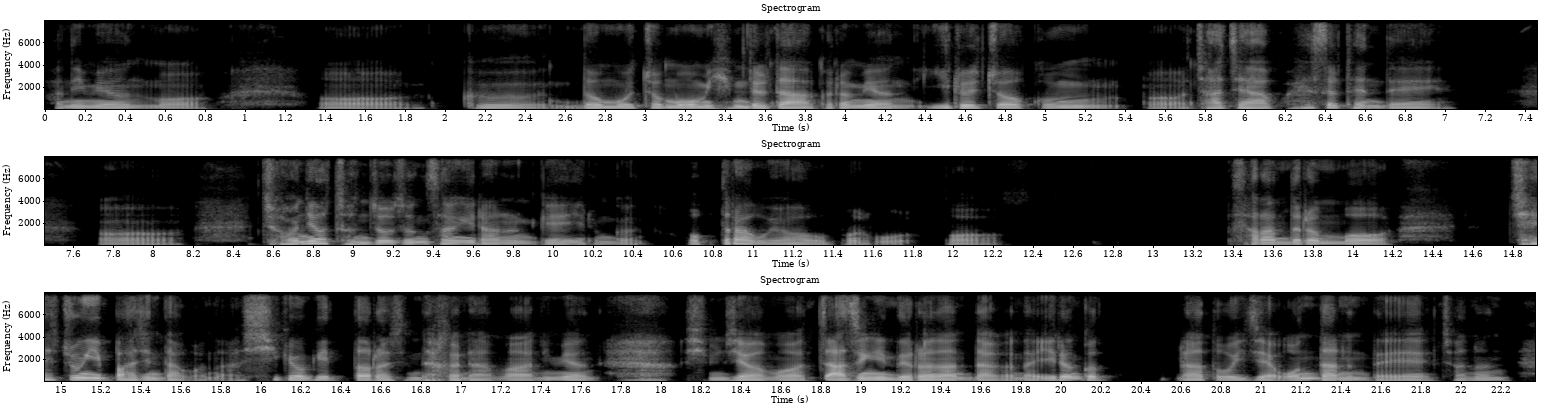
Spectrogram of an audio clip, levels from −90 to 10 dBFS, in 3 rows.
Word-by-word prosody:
아니면 105 Hz, -2 st, -1 dB
뭐 90 Hz, +1 st, -6 dB, 0.5 s
어 -, -, -6 dB, 0.3 s
그 95 Hz, -5 st, -3 dB, 0.2 s
너무 105 Hz, 0 st, +2 dB
좀 110 Hz, -3 st, 0 dB
몸이 110 Hz, +3 st, +4 dB
힘들다 115 Hz, -4 st, +3 dB
그러면 100 Hz, -3 st, 0 dB
일을 110 Hz, +5 st, +2 dB
쪼끔 110 Hz, -3 st, 0 dB, 0.2 s
어 -, -, -7 dB
자제하고 115 Hz, -2 st, -1 dB
했을 150 Hz, +7 st, 0 dB
텐데 95 Hz, -, -3 dB, 0.7 s
어 -, -, -7 dB, 0.6 s
전혀 145 Hz, -, +4 dB
전조증상이라는 140 Hz, -, 0 dB
게 115 Hz, +5 st, -2 dB
이런 120 Hz, -4 st, -6 dB
건 110 Hz, +1 st, -8 dB, 0.2 s
없더라고요. 90 Hz, +7 st, 0 dB
그러고 -, -, -8 dB
뭐 -, -, -6 dB, 1.1 s
사람들은 120 Hz, -3 st, +2 dB
뭐 90 Hz, -3 st, +1 dB, 0.6 s
체중이 170 Hz, -2 st, +4 dB
빠진다거나 100 Hz, -5 st, 0 dB
식욕이 155 Hz, -4 st, +1 dB
떨어진다거나 110 Hz, -7 st, 0 dB
뭐 85 Hz, +1 st, -2 dB
아니면 95 Hz, +1 st, -1 dB, 0.4 s
심지어 105 Hz, -2 st, +1 dB
뭐 85 Hz, -2 st, 0 dB
짜증이 120 Hz, +3 st, +5 dB
늘어난다거나 90 Hz, -4 st, +3 dB
이런 140 Hz, +1 st, +3 dB, 0.5 s
거라도 105 Hz, -2 st, 0 dB
이제 95 Hz, +1 st, 0 dB
온다는데 110 Hz, -, +1 dB
저는 110 Hz, -2 st, -6 dB
110 Hz, 280 characters per minute, -29 LUFS, 95-120 Hz, 1.1 s, 짜증이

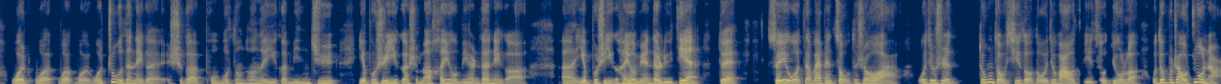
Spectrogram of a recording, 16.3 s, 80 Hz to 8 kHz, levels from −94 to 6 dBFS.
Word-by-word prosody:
我 165 Hz, +5 st, +4 dB
我 155 Hz, -3 st, 0 dB
我 160 Hz, -1 st, -1 dB
我 155 Hz, -4 st, -3 dB
我 160 Hz, +1 st, -3 dB
住 245 Hz, -, +1 dB
的 170 Hz, -6 st, -1 dB
那 150 Hz, -3 st, -2 dB
个 130 Hz, -4 st, -5 dB
是 -, -, -4 dB
个 155 Hz, -6 st, -1 dB
普 170 Hz, +6 st, -8 dB
普 185 Hz, -6 st, -5 dB
通 165 Hz, +3 st, -6 dB
通 165 Hz, 0 st, -5 dB
的 145 Hz, -2 st, -3 dB
一 140 Hz, +1 st, -4 dB
个 145 Hz, 0 st, -4 dB
民 135 Hz, +6 st, -3 dB
居， 205 Hz, +3 st, -2 dB, 0.3 s
也 155 Hz, +1 st, +2 dB
不 170 Hz, +4 st, -3 dB
是 200 Hz, 0 st, +3 dB
一 175 Hz, 0 st, 0 dB
个 175 Hz, 0 st, -1 dB
什 165 Hz, -, -5 dB
么 155 Hz, +4 st, -2 dB
很 160 Hz, -2 st, -1 dB
有 165 Hz, -4 st, -1 dB
名 135 Hz, -1 st, -4 dB
儿 145 Hz, +3 st, -4 dB
的 175 Hz, 0 st, +2 dB
那 150 Hz, -4 st, -3 dB
个， -, -, -6 dB, 0.4 s
嗯， 145 Hz, -2 st, -2 dB
也 155 Hz, +1 st, +3 dB
不 165 Hz, +6 st, -3 dB
是 190 Hz, +3 st, 0 dB
一 185 Hz, -, -1 dB
个 185 Hz, -, -4 dB
很 190 Hz, +2 st, +3 dB
有 185 Hz, -3 st, +4 dB
名 150 Hz, -1 st, 0 dB
儿 -, -, -2 dB
的 175 Hz, -, +6 dB
旅 145 Hz, -4 st, +2 dB
店 220 Hz, +11 st, +5 dB, 0.2 s
对。 -, -, +3 dB, 0.3 s
所 210 Hz, -, +6 dB
以 235 Hz, -, +8 dB
我 180 Hz, -8 st, +5 dB
在 185 Hz, -, -1 dB
外 225 Hz, +1 st, +3 dB
面 210 Hz, 0 st, -2 dB
走 130 Hz, -11 st, -1 dB
的 170 Hz, -, -7 dB
时 185 Hz, +3 st, -3 dB
候 205 Hz, +2 st, +3 dB
啊， 145 Hz, -8 st, +1 dB, 0.2 s
我 165 Hz, -, 0 dB
就 225 Hz, +2 st, +2 dB
是 185 Hz, -5 st, -2 dB, 0.2 s
东 260 Hz, +2 st, +3 dB
走 140 Hz, -, +1 dB
西 175 Hz, +10 st, -3 dB
走 195 Hz, -, 0 dB
的， 150 Hz, -, -6 dB
我 140 Hz, 0 st, -1 dB
就 170 Hz, -, -4 dB
把 160 Hz, -2 st, +4 dB
我 160 Hz, -, 0 dB
自 160 Hz, -, -12 dB
己 145 Hz, +1 st, -4 dB
走 150 Hz, -3 st, -5 dB
丢 185 Hz, +6 st, -1 dB
了， 155 Hz, -6 st, -2 dB, 0.2 s
我 175 Hz, -, -3 dB
都 255 Hz, -, +6 dB
不 255 Hz, 0 st, -2 dB
知 260 Hz, -, +1 dB
道 -, -, +6 dB
我 -, -, +3 dB
住 280 Hz, -1 st, +3 dB
哪 205 Hz, -, 0 dB
儿。 -, -, -9 dB
165 Hz, 315 characters per minute, -22 LUFS, 150-190 Hz, 0.4 s, 以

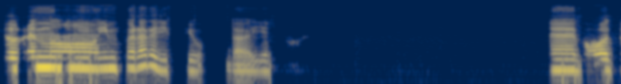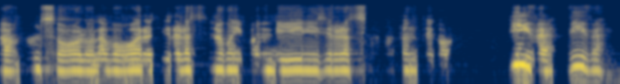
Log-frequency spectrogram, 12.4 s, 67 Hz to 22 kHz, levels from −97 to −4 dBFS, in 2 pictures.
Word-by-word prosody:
dovremmo 215 Hz, 0 st, +3 dB
imparare 210 Hz, +3 st, -3 dB
di 175 Hz, -4 st, -12 dB
più 170 Hz, -1 st, -18 dB, 0.2 s
dagli 85 Hz, -1 st, -14 dB
anima -, -, -19 dB, 2.8 s
Eh, 185 Hz, -1 st, -4 dB
vota? 175 Hz, -1 st, -1 dB, 0.2 s
Non 195 Hz, -, -7 dB
solo: 175 Hz, -3 st, +1 dB
lavora, 180 Hz, 0 st, +1 dB
si -, -, -12 dB
relaziona 185 Hz, +1 st, -1 dB
con 190 Hz, -, -3 dB
i 185 Hz, -1 st, -3 dB
bambini, 180 Hz, 0 st, -3 dB
si 175 Hz, +2 st, -11 dB
relaziona 180 Hz, 0 st, -3 dB
con 180 Hz, 0 st, -31 dB
tante 180 Hz, -1 st, -10 dB
co 175 Hz, 0 st, -8 dB, 0.6 s
Vive! 215 Hz, -10 st, +6 dB
vive! 190 Hz, -5 st, -2 dB
180 Hz, 110 wpm, -21 LUFS, 175-200 Hz, 2.8 s, Vive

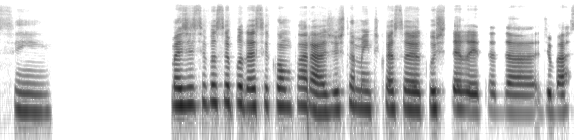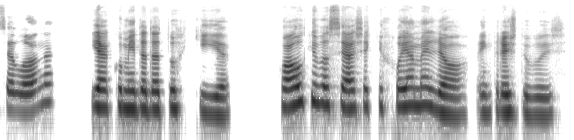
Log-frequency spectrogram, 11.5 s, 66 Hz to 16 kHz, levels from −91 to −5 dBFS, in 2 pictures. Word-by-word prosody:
Sim. 200 Hz, -2 st, -6 dB, 1.2 s
Mas 255 Hz, 0 st, +6 dB
e 265 Hz, -, +2 dB
se 280 Hz, +2 st, -7 dB
você 285 Hz, 0 st, +1 dB
pudesse 255 Hz, -2 st, +2 dB
comparar, 245 Hz, -4 st, +2 dB
justamente 220 Hz, +1 st, -3 dB
com -, -, -5 dB
essa 225 Hz, -1 st, +3 dB
costeleta 215 Hz, -2 st, 0 dB
da 195 Hz, -1 st, -3 dB
de 205 Hz, -, -1 dB
Barcelona 205 Hz, +5 st, -2 dB, 0.4 s
e 250 Hz, -, +6 dB
a 235 Hz, -1 st, +5 dB
comida 230 Hz, -1 st, +1 dB
da 220 Hz, 0 st, +1 dB
Turquia. 195 Hz, -6 st, -4 dB, 0.5 s
Qual 250 Hz, +4 st, +5 dB
que 300 Hz, +1 st, -2 dB
você 265 Hz, -2 st, -1 dB
acha 230 Hz, +1 st, +1 dB
que 240 Hz, +1 st, -11 dB
foi 245 Hz, +1 st, +1 dB
a 255 Hz, -, 0 dB
melhor 200 Hz, -9 st, 0 dB
entre 195 Hz, +1 st, -3 dB
as 195 Hz, 0 st, +2 dB
2? 180 Hz, -1 st, -7 dB
225 Hz, 155 wpm, -29 LUFS, 200-245 Hz, 1.2 s, Mas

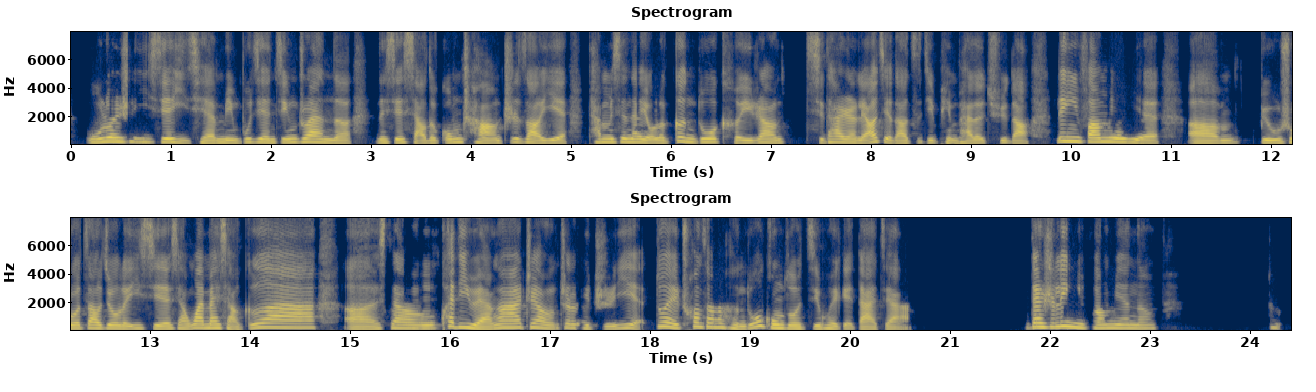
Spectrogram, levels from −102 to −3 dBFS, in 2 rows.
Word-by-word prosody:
无 200 Hz, +2 st, 0 dB
论 255 Hz, 0 st, +4 dB
是 240 Hz, +1 st, -5 dB
一 220 Hz, -1 st, -5 dB
些 215 Hz, +1 st, +3 dB
以 170 Hz, -7 st, -6 dB
前 160 Hz, +1 st, -1 dB
名 175 Hz, -1 st, 0 dB
不 205 Hz, +4 st, -3 dB
见 200 Hz, -2 st, 0 dB
经 195 Hz, +3 st, -1 dB
传 215 Hz, -4 st, +2 dB
的 155 Hz, -2 st, -1 dB, 0.2 s
那 180 Hz, 0 st, -3 dB
些 190 Hz, +2 st, 0 dB
小 185 Hz, -7 st, -1 dB
的 155 Hz, +1 st, -2 dB
工 195 Hz, +6 st, -2 dB
厂， 165 Hz, -9 st, +1 dB
制 215 Hz, +7 st, -4 dB
造 185 Hz, -3 st, +3 dB
业， 160 Hz, -2 st, 0 dB, 0.2 s
他 195 Hz, -, -6 dB
们 210 Hz, +1 st, +1 dB
现 220 Hz, +2 st, 0 dB
在 210 Hz, -1 st, +1 dB
有 175 Hz, -7 st, +1 dB
了 165 Hz, +2 st, -1 dB
更 245 Hz, -7 st, 0 dB
多 215 Hz, +2 st, +2 dB
可 180 Hz, -4 st, -6 dB
以 160 Hz, -, +2 dB
让 185 Hz, +1 st, 0 dB, 0.2 s
其 190 Hz, -, -7 dB
他 210 Hz, +1 st, 0 dB
人 190 Hz, -2 st, +1 dB
了 170 Hz, +8 st, +4 dB
解 255 Hz, -, -1 dB
到 160 Hz, -1 st, 0 dB
自 160 Hz, -, -11 dB
己 155 Hz, -, -4 dB
品 165 Hz, +2 st, -6 dB
牌 155 Hz, -3 st, -2 dB
的 145 Hz, 0 st, -1 dB
渠 145 Hz, -, -7 dB
道。 160 Hz, -, +1 dB, 0.3 s
另 285 Hz, 0 st, +3 dB
一 270 Hz, -, +2 dB
方 245 Hz, -1 st, +5 dB
面 250 Hz, 0 st, +2 dB, 0.2 s
也 155 Hz, -4 st, +1 dB, 0.3 s
呃， 165 Hz, -2 st, +3 dB, 0.4 s
比 175 Hz, -, -1 dB
如 165 Hz, +1 st, +3 dB
说 195 Hz, +3 st, 0 dB
造 205 Hz, +1 st, +2 dB
就 200 Hz, 0 st, +1 dB
了 185 Hz, -, +1 dB
一 190 Hz, +2 st, -4 dB
些 180 Hz, 0 st, 0 dB
像 185 Hz, -1 st, -2 dB
外 235 Hz, +4 st, +4 dB
卖 230 Hz, 0 st, +2 dB
小 135 Hz, -, -2 dB
哥 235 Hz, -, -1 dB
啊， 255 Hz, -2 st, +4 dB, 0.3 s
呃， 170 Hz, 0 st, 0 dB
像 220 Hz, +4 st, -1 dB, 0.4 s
快 320 Hz, -, 0 dB
递 275 Hz, -2 st, 0 dB
员 180 Hz, -8 st, +4 dB
啊 250 Hz, +4 st, +4 dB
这 265 Hz, +1 st, -4 dB
样 220 Hz, -7 st, 0 dB
这 245 Hz, +3 st, -4 dB
类 230 Hz, -5 st, -4 dB
职 160 Hz, -2 st, -6 dB
业。 225 Hz, -, -3 dB
对， 305 Hz, -6 st, +2 dB
创 305 Hz, +7 st, -2 dB
造 290 Hz, 0 st, 0 dB
了 270 Hz, 0 st, 0 dB
很 200 Hz, -8 st, -2 dB
多 295 Hz, -, +1 dB
工 230 Hz, -8 st, +2 dB
作 190 Hz, -2 st, +1 dB
机 180 Hz, +1 st, -3 dB
会 180 Hz, -2 st, -1 dB
给 -, -, -6 dB
大 165 Hz, -5 st, 0 dB
家。 130 Hz, 0 st, -5 dB, 1.2 s
但 290 Hz, 0 st, +6 dB
是 285 Hz, +1 st, -1 dB
另 310 Hz, -1 st, +4 dB
一 245 Hz, -, 0 dB
方 220 Hz, -1 st, -2 dB
面 220 Hz, -2 st, -1 dB
呢？ 205 Hz, +1 st, -6 dB, 1.1 s
嗯。 245 Hz, -, -10 dB
200 Hz, 245 characters per minute, -22 LUFS, 170-235 Hz, 1.2 s, 但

